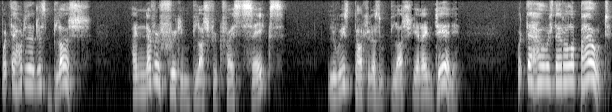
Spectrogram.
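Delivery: high, loud, flustered inner outburst; frustrated. A narrator's reading. Louise scolds herself for blushing, frustrated. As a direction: build to an exasperated, high-pitched demand. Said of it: "thinks Louise herself frustratingly".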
